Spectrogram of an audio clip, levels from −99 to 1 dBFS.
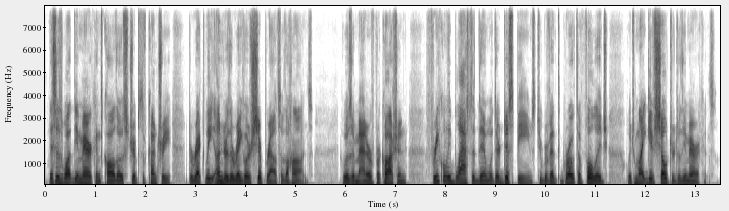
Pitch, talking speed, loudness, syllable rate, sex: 135 Hz, 200 wpm, -18 LUFS, 6.0 syllables/s, male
